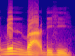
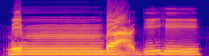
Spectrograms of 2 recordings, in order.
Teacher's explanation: Yaitu suara nunnya diganti dirubah menjadi huruf mim. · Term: iqlab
